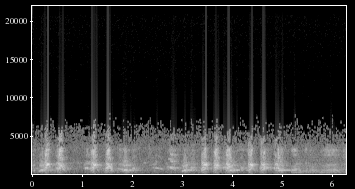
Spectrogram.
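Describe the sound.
Dogs bark at a non-government animal treatment and care shelter that mainly houses dogs, giving many moderately faint, overlapping barks and yips in an uneven, continuous rhythm.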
